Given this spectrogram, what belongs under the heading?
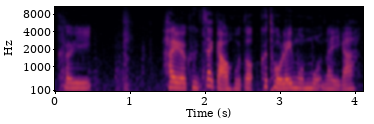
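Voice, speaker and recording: A woman's voice: fairly low pitch, fairly even intonation, normal speed. A woman in her twenties with a Hong Kong Cantonese accent, talking casually and reflectively as an interview guest and mixing in English words. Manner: mixes English words into speech. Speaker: interview guest, stage actor and drama teacher.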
